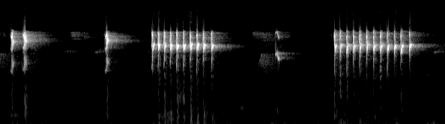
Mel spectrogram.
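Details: White-rumped shama in lively 'gacor full isian' song: isolated high sharp notes, then a rapid series of about a dozen buzzy chirps, a lone whistle, and a second fast chattering burst.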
